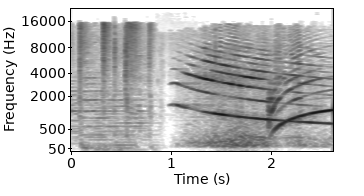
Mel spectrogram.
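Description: ambulance siren

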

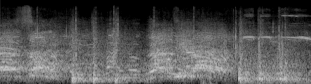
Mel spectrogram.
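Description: protesters chanting

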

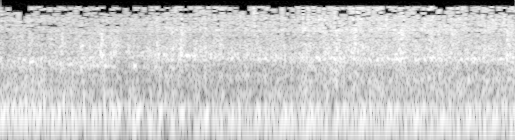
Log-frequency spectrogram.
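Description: motorcycle engines running

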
